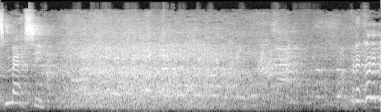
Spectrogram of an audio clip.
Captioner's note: audience laughing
